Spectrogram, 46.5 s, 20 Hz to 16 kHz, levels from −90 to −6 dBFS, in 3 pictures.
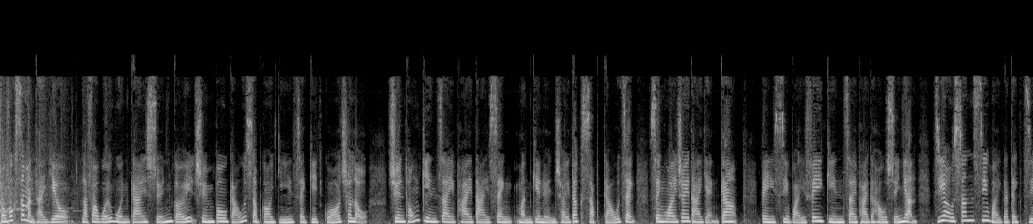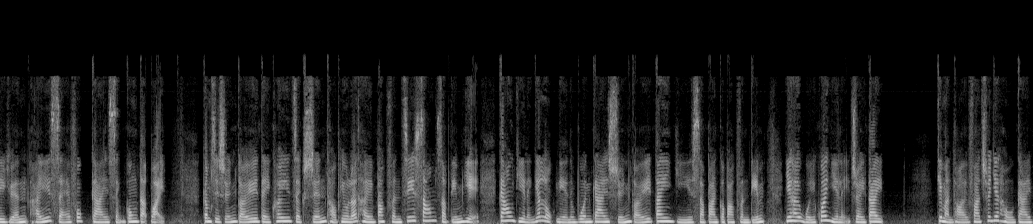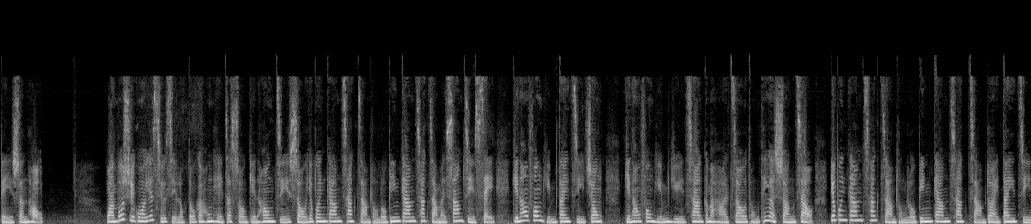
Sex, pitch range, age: female, 190-235 Hz, 20-39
